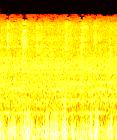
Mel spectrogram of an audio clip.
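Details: Propcycle fan with its cover off, after replacing rubber-mounted nylon bushings with ball bearings in aluminum, giving a steady, even whoosh with no grinding or rattle; the fan now runs much quieter and better.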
